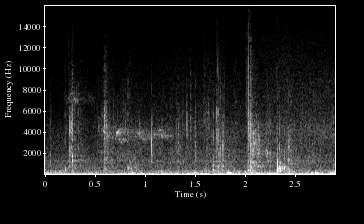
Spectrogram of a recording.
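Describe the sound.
Footsteps of people walking into a vacant building, steady scuffing steps with a few sharper knocks, heard over a constant background hum.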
